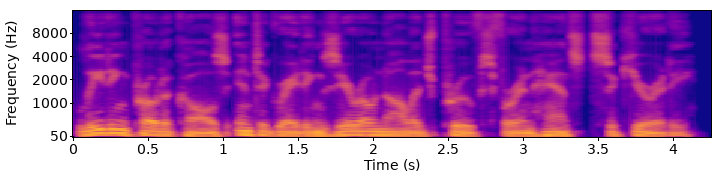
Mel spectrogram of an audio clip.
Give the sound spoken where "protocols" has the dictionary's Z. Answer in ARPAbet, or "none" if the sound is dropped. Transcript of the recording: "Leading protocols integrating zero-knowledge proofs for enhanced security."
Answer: Z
